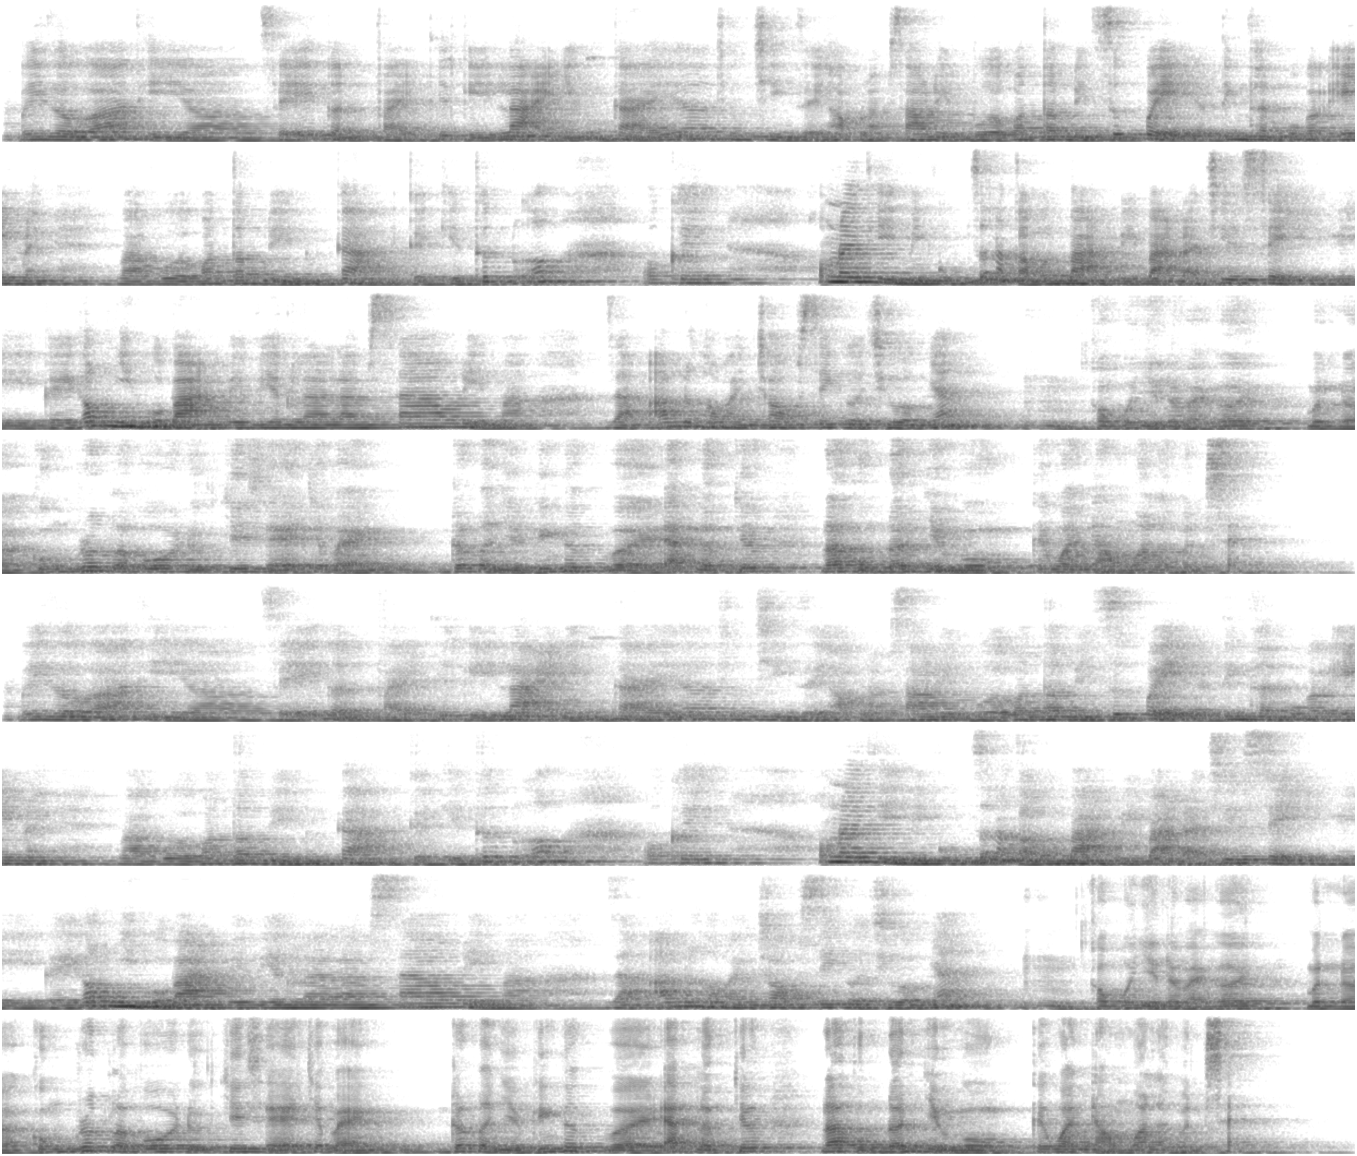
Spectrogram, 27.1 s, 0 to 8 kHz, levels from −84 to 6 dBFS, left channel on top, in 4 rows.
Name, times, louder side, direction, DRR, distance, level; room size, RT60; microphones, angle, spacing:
voice 1, 0.0-18.3, equal, 65° left, 2 dB, 1.2 m, -27 dB
voice 2, 18.6-26.4, right 1 dB, 50° right, 4 dB, 0.7 m, -27 dB
6.9 x 2.8 x 5.0 m, 1.2 s
head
